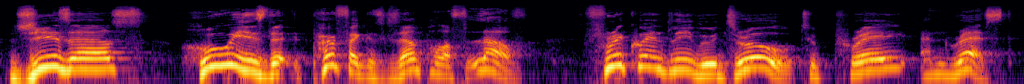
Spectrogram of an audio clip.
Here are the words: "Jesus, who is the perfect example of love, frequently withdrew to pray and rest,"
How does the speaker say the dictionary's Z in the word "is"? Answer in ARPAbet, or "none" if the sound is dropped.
Z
